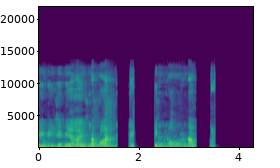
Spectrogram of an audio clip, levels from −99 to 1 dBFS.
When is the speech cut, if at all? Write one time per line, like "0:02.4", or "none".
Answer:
0:01.6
